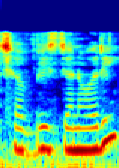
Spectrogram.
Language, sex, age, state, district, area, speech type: Hindi, female, 30-45, Uttar Pradesh, Azamgarh, rural, spontaneous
